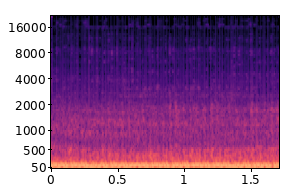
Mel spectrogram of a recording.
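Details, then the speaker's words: 1990 Chevrolet Corvette ZR1, all-aluminum DOHC LT5 V8 with headers, aftermarket exhaust, 6-speed manual, recently new injectors, coil packs, plugs and wires: deep, even V8 rumble, strong and steady with no ticks, misses or rattles; healthy exhaust note. "This exhaust sounds nice."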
